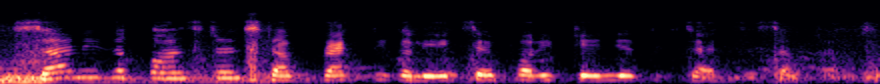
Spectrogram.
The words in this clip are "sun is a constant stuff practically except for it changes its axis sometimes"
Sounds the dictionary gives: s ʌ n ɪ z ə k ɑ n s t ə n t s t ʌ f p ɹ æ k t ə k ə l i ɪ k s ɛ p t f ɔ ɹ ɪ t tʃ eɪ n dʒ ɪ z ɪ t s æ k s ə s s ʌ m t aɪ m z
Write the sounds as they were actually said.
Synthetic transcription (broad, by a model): s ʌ n ɪ z ə k ɑ n s t ə n t s t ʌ p p ɹ æ k t ə k ə l i ɪ k s ɛ p t f ɔ ɹ ɪ t tʃ eɪ n dʒ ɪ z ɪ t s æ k s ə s s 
